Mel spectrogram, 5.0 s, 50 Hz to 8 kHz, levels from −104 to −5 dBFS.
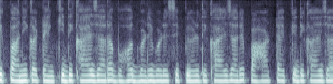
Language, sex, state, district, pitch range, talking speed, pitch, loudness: Hindi, female, Himachal Pradesh, Shimla, 180-190 Hz, 240 wpm, 185 Hz, -17 LUFS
